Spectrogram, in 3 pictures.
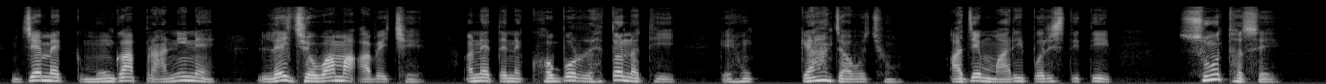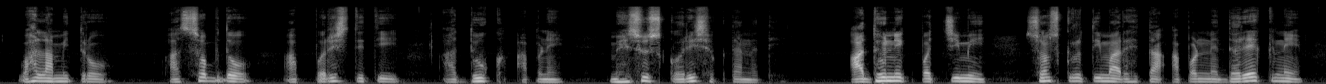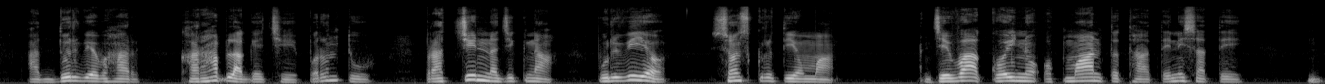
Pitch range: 120-155 Hz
